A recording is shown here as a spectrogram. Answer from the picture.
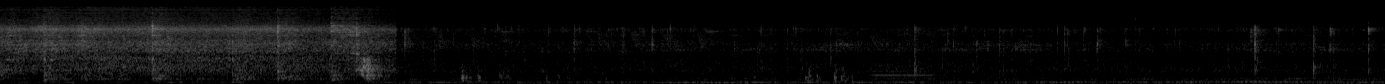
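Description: Wet spice masala frying in hot oil in an aluminium kadai, sizzling loudly as it is stirred with a spatula. About four seconds in, the sizzle drops suddenly to a quiet frying hiss with scattered small pops.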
